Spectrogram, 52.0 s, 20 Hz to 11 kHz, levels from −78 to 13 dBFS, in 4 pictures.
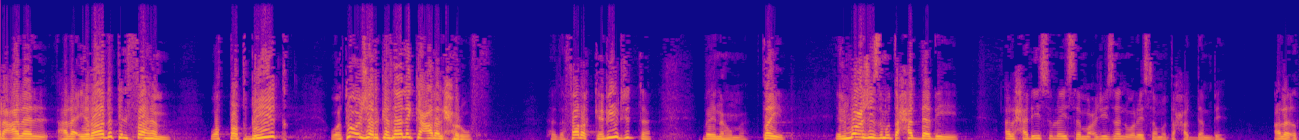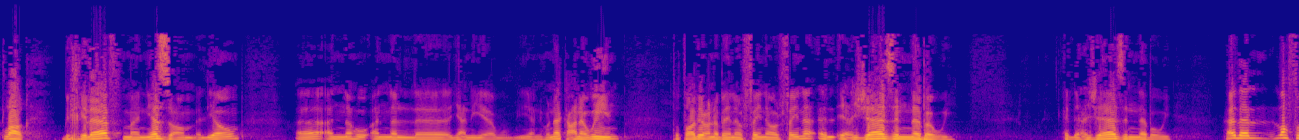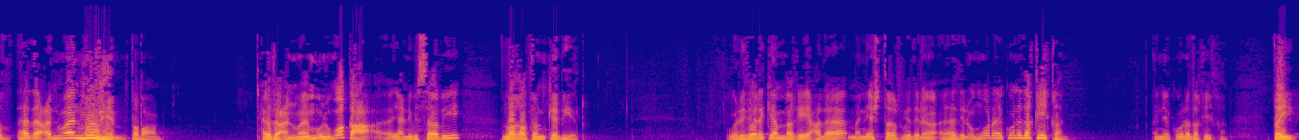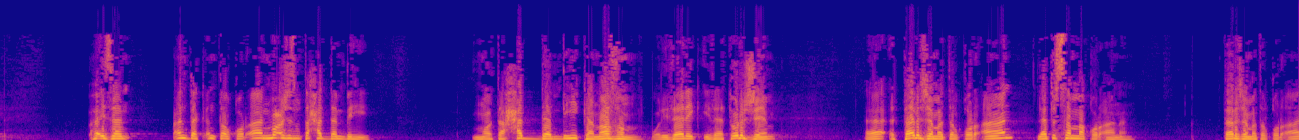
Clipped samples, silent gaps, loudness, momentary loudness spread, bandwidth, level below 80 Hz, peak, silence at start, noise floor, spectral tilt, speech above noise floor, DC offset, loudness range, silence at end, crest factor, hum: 0.7%; none; -10 LUFS; 14 LU; 11 kHz; -38 dBFS; 0 dBFS; 0 s; -60 dBFS; -6.5 dB/octave; 51 dB; under 0.1%; 7 LU; 0 s; 10 dB; none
